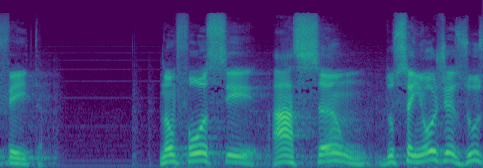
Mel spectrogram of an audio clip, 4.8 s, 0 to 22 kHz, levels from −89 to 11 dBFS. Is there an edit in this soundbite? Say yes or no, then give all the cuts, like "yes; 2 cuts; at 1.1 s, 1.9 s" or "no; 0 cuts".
yes; 1 cut; at 1.5 s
